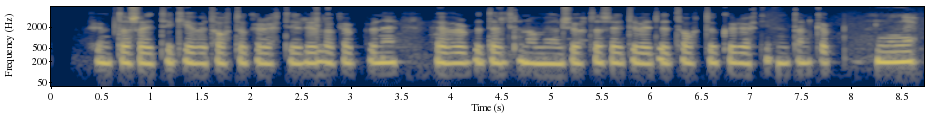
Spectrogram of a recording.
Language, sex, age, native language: Icelandic, female, 40-49, Icelandic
